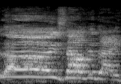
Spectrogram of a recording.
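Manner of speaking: acted, piercing, very high, loud shriek. Retelling screaming the next Gemara words at a class: retelling a scream. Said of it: "So I screamed".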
